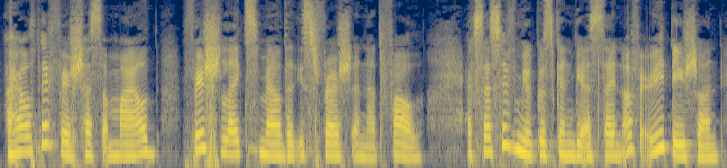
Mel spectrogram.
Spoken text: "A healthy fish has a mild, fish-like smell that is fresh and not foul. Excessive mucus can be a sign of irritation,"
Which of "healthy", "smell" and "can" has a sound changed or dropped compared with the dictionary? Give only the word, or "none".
none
